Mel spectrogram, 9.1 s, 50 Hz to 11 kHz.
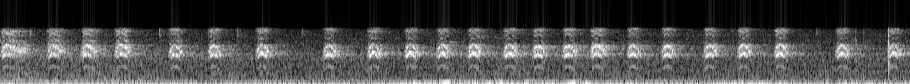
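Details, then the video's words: Harsh, rapid croaking caws from a wild crow by Lake Superior, Thunder Bay, Ontario, filmed 22 July 2010, repeated steadily two or three times a second for the whole stretch, with low rumbling background noise. "then we hear a crow croaking croak crowscream"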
